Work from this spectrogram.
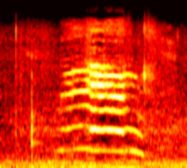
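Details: Young kitten giving one plaintive meow, rising then falling and ending in a downward slur, preceded by a couple of faint clicks, with a low background hum and soft music.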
